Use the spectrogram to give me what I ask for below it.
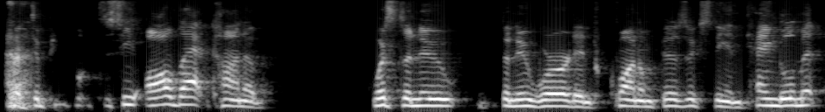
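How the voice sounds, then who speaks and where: His voice sits high and his pace is normal. The middle-aged interviewee spins stories in a casual, excited way, throwing emphasis onto the words of others he quotes.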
